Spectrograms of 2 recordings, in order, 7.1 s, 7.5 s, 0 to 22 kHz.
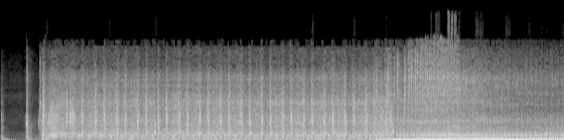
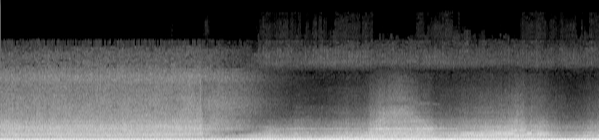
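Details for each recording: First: Generac Guardian 16kW standby generator during repair, manual start: the starter cranks briefly, it catches to a rough idle, then falters. The controller shows a "no RPM sense" error, not overspeed. The owner suspects it is being told to shut off rather than starved of fuel. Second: Generac Guardian 16kW standby generator running on gas after refurbishment, carrying close to 6,000 W of heaters: a low, steady drone holding pitch without surging or stumbling, healthy under heavy load and not hesitating.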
